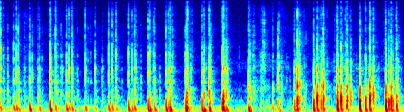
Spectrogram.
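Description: Fingertips and nails tap and rub the surface of a small, apparently empty paperboard Scrub Daddy box with its flaps open. The result is a rapid, uneven series of short, dull, low-heavy taps that die away almost instantly, mixed with soft scratchy rubbing between them.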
